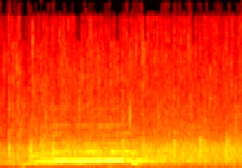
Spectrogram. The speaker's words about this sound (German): Einen großen Applaus dafür.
